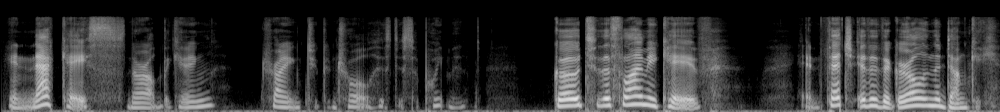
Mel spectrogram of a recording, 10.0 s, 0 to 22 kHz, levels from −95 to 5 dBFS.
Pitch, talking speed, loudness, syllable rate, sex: 210 Hz, 145 wpm, -19 LUFS, 4.2 syllables/s, female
